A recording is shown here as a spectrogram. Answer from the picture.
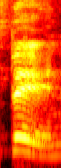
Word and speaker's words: Byrne: It's Byrne, as in Byrne.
